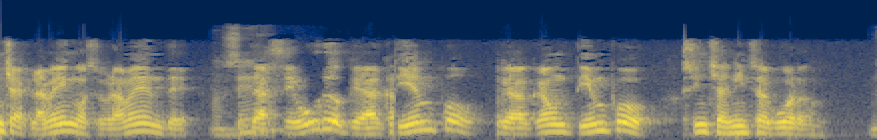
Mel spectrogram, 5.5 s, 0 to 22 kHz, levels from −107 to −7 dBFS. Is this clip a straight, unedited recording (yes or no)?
no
